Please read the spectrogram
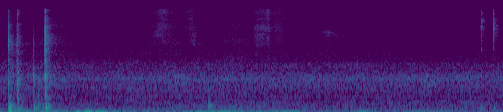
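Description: Computer mouse clicks: two quick clicks just after the start and two faint ones near the end, over quiet room tone.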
